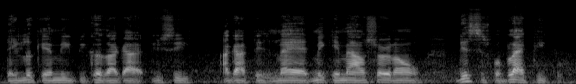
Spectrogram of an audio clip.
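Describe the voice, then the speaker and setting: A man around fifty with a Mississippi accent, talking to camera in a loose, profane, rambling monologue with sudden loud outbursts. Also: sits low, steady tone, moderate pace, a little hiss or hum. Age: 50s. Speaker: vlogger and stand-up comedian.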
